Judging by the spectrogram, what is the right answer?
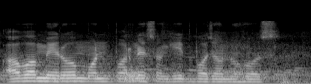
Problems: constant background noise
